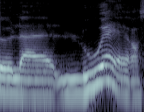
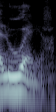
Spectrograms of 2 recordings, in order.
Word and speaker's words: Loyre: la Louère, c'est ainsi qu'on prononce à peu près le nom de ce cours d'eau qui s'écrit L-O-Y-R-E, donc ce n'est pas la Loire, hein, c'est la Louère.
